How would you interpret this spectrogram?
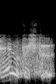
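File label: Turkish player killed enemy, mood med, speech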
